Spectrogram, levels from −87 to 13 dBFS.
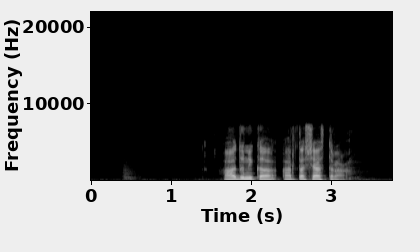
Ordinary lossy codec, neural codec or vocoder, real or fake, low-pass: none; none; real; 7.2 kHz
